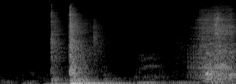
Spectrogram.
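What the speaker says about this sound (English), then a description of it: "The cat's throwing herself against the door to come in." A cat throwing herself against a closed door to get in, producing a couple of close, hollow thuds and rattles of the door, with a faint voice nearby.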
